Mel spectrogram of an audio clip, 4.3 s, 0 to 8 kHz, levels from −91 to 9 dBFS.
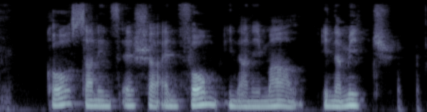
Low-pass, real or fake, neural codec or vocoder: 7.2 kHz; real; none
